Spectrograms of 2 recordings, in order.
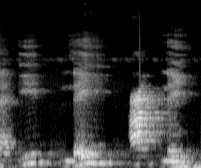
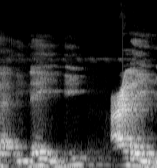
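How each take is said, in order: First: الیہ and علیہ very slow, hamza and ain kept distinct; correct recitation. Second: الیہ with hamza and zer, علیہ with ain and zabar, slowly; correct recitation. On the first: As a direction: drag out الیہ علیہ to show the contrast. (الیہ علیہ آہستہ واضح) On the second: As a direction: separate الیہ and علیہ clearly. (الیہ اور علیہ میں فرق) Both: Shown as a demonstration. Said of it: "درست تلفظ اس کا یہ ہے الیہ علیہ".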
